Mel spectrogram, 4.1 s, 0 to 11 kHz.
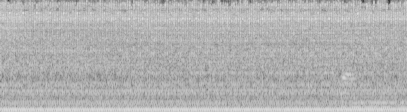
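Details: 2002 BMW 330Ci inline-six after intake manifold work with X5 and upgrade parts swapped over, check engine light on at start: loud, steady low idle with an even beat, no misfire or ticking; settling in fine.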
